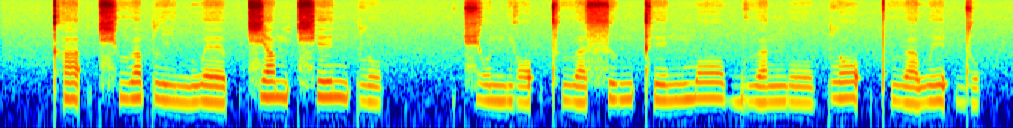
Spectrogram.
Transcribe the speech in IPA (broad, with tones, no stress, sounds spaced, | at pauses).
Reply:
kʰ a˦˥ ʔ t͡ɕʰ ɯ˦˥ a̯ p l i˨˩ n w ɛː˨˩ p̚ t͡ɕ a˥˩ m t͡ɕʰ e˥˩ n p l o˨˩ k̚ | t͡ɕ o˧ n j ɔ˨˩ ʔ tʰ ɯ˨˩ a̯ s ɯ˦˥ ŋ tʰ e˦˥ n m ɔː˥˩ b ɯ˩˦ a̯ ŋ oː˨˩ p l ɔ˥˩ ʔ pʰ ɯ˨˩ a̯ w e˦˥ ʔ d o˨˩ k̚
